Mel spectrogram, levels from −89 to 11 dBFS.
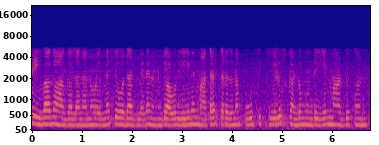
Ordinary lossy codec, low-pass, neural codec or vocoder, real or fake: none; 5.4 kHz; vocoder, 44.1 kHz, 128 mel bands, Pupu-Vocoder; fake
